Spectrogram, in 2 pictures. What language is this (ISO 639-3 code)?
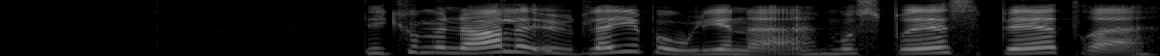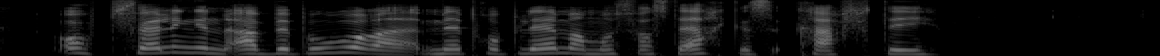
nor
